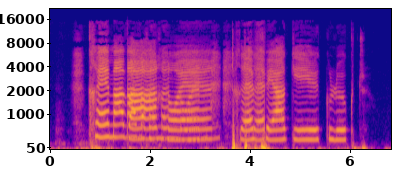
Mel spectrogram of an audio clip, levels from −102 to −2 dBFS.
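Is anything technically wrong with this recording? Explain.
Yes. A doubled audio track runs from 1.55 to 4.29 s. A second copy of the speech is mixed in about a third of a second behind the original and a few dB quieter, so every syllable is followed by a clean repeat. The repeat has no decay or room colour and cuts in and out abruptly at those times. The likely cause is the same signal arriving twice, once through a slower capture path or from an edit that left two copies out of step.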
